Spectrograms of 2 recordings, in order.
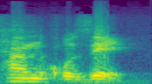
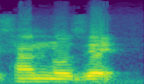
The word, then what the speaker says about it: San Jose: The code for San Jose, San Jose is, by the way, it's a Spanish name, San Jose. It should be pronounced San Jose. Most Americans say San Jose.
